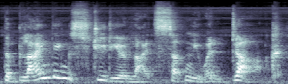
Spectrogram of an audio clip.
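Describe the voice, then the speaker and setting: An actor playing a polite, earnest detective's companion who narrates an audio drama in a formal, theatrical storytelling manner. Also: male voice, on the high side, huge pitch swings, measured pace, pushed and bright, slight background noise, heavily acted. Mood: dramatic narrating.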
